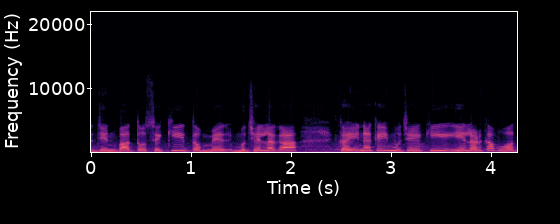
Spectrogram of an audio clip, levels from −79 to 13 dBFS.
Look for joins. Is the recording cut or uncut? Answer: uncut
